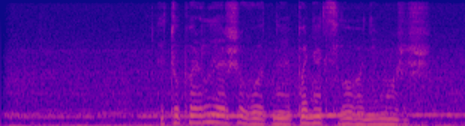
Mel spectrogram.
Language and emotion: Russian, neutral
